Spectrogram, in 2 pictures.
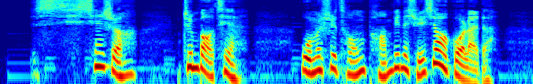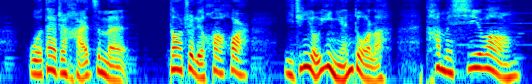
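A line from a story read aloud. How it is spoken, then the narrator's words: Slightly trembling voice. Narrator (Chinese): 声音有些颤抖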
